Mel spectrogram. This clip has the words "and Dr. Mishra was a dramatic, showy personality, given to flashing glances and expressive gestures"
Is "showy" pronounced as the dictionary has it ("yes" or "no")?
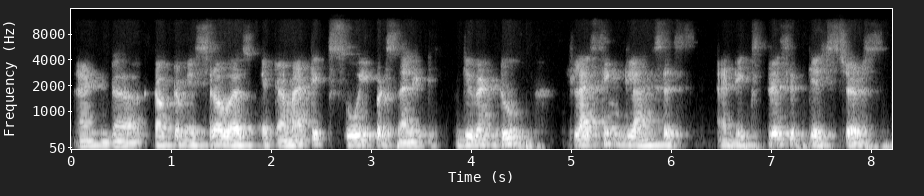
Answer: no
